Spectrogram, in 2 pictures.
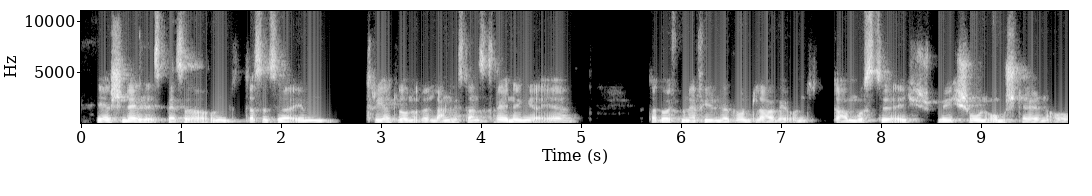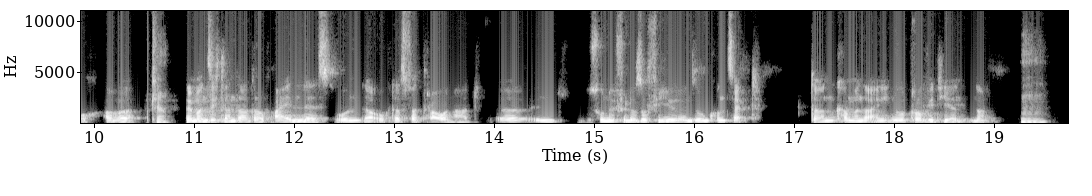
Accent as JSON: {"language": "German", "town": "Bamberg", "region": "Bavaria", "country": "Germany", "said": "Also ich komme aus Bamberg"}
